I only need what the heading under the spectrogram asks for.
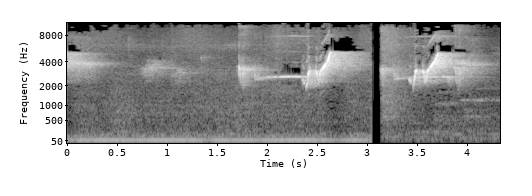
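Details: A red-headed flowerpecker, recorded as a trapping lure, gives high, thin buzzy notes in two quick bursts, each ending in a sharp rising sweep, over a faint low hum.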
